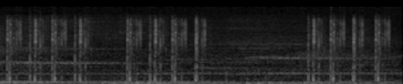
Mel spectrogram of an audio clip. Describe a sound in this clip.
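Quick footsteps thud steadily on a stone path.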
